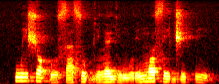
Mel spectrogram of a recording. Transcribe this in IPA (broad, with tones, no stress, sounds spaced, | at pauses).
w i˦ ʃ ɔ˦˨ k͡p u˨ s a˨˦ s u˦˨ b i˧ l ɛ˧ j i˨ m u˨ ɾ i˨˦ m ɔ˦ s i˧ d͡ʒ i˦ k͡p i˦˨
